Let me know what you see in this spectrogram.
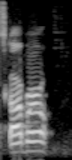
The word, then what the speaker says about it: Scarborough: Could you tell me a little bit about your journey, not just in Saudi Aramco, but your journey from Scarborough and Orangeville? And am I saying that right? Scarborough? – Scarborough, yeah.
